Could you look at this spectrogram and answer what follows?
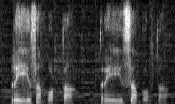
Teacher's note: The S at the end of a word may be pushed into the following word if it starts with a vowel and it takes a sound of an Z or a C.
